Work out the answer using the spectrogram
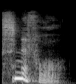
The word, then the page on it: sniffle: British English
